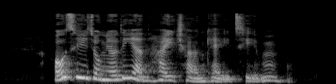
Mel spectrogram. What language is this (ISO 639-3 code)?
yue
